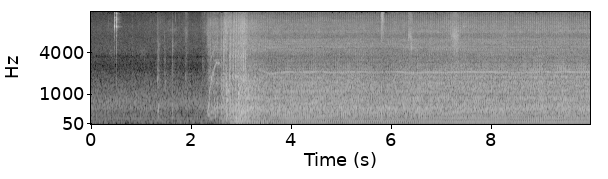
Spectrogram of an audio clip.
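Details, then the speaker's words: Honda EU2000i inverter generator, Eco Throttle demonstration; quick pull start, then a low, steady, very quiet even hum with no misses or rattles — normal idle. "this is what the engine sounds like very quiet"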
